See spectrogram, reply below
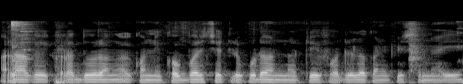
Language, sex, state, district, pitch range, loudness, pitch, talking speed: Telugu, male, Andhra Pradesh, Sri Satya Sai, 100-110 Hz, -19 LUFS, 105 Hz, 155 wpm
